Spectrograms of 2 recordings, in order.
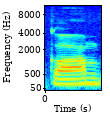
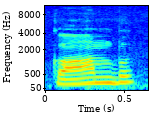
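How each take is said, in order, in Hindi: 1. अंतिम b ध्वनि silent है। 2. अंतिम b ध्वनि का उच्चारण होता है। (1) "काम पढ़ेंगे" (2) "नहीं पढ़ना है"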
